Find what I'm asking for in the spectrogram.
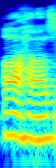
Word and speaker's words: Ahaz: This was spoken originally to King Ahaz, actually Ahaz is how they would have pronounced it,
